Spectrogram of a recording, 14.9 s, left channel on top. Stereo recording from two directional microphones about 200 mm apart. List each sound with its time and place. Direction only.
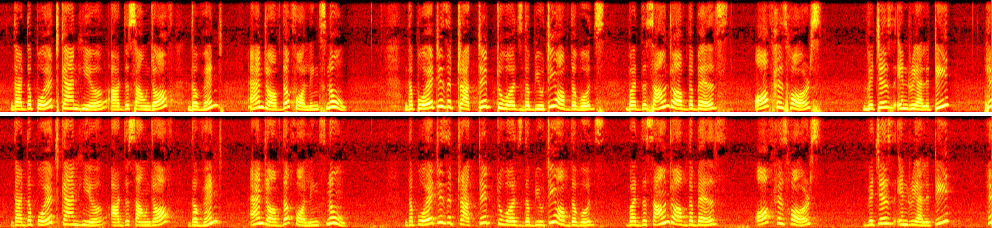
0.2 s a woman's voice: 30° left (ahead or behind)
